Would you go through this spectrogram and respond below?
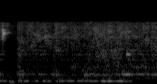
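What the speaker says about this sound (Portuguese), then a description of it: "A gente fica escutando a torneira" Water runs from a tap in a steady, faint hiss, heard briefly and alone.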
